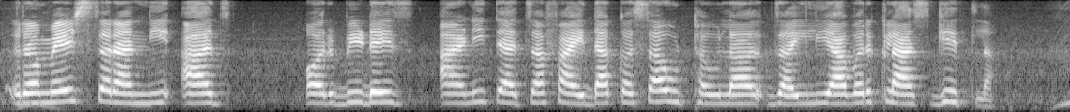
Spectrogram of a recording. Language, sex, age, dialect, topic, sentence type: Marathi, female, 31-35, Standard Marathi, banking, statement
